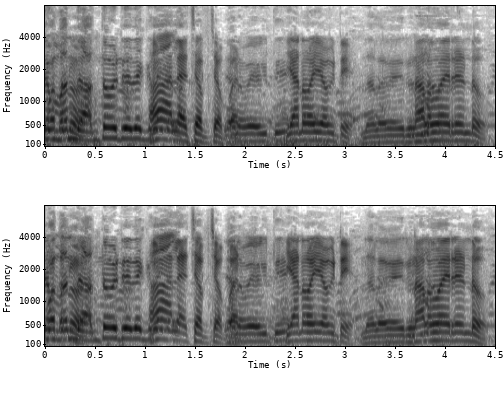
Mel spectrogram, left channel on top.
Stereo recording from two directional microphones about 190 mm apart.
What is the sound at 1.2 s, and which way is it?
Speech, 20° left (ahead or behind).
